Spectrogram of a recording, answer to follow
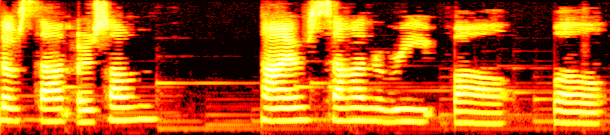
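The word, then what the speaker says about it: Sans Rival: San reball. Well, the name is French for without rival pronounced in Philippines with slightly Spanish influence phonetic flare.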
